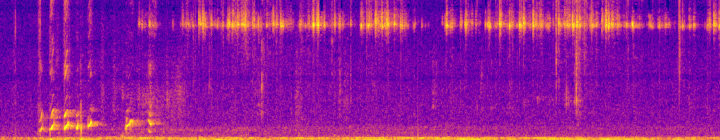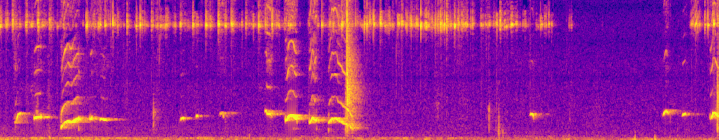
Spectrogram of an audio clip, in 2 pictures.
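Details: Male Russian Toy dog indoors making scattered short, high, thin whines and squeaks, some sliding downward, in loose clusters around ten to thirteen seconds, over a constant faint high-pitched electronic tone and low room hum.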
